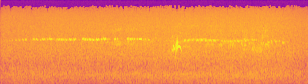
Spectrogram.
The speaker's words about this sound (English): Wandering tattlers pause along the Pacific coast in September, where among the boulders of a jetty, you can hear their ringing whistles.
